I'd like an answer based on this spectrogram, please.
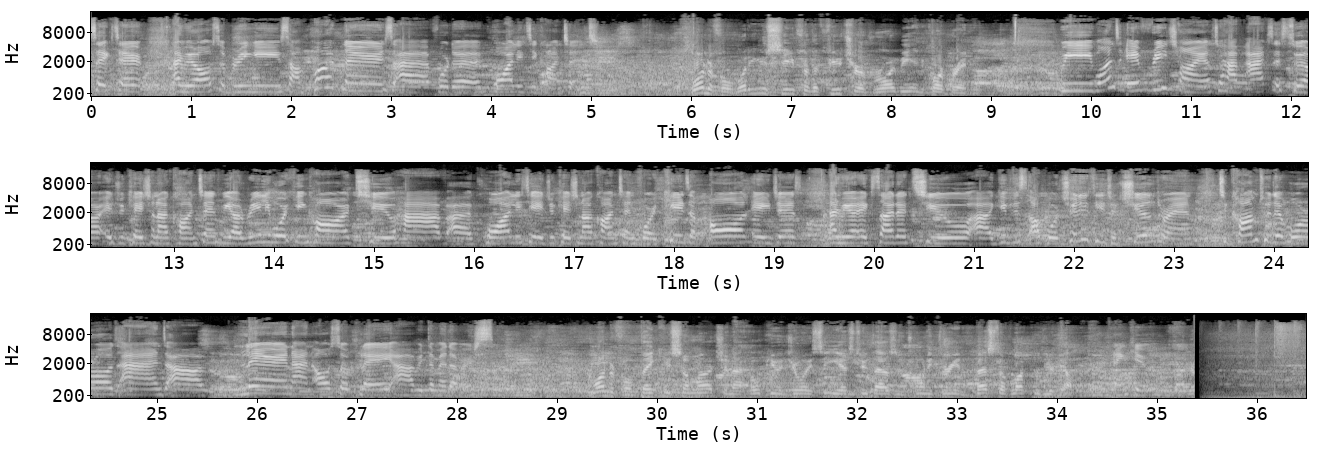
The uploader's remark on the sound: we present live coverage from the Consumer Electronics Show in Las Vegas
